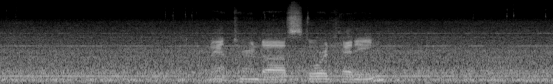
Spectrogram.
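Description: An F/A-18 Hornet in DCS World drones with a steady, whining jet engine hum and cockpit air noise as someone speaks over it, with a few brief electronic beeps and clicks mixed in.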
